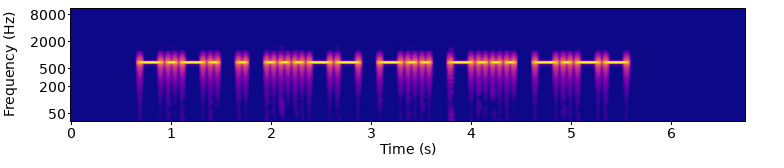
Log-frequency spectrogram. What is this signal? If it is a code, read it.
Morse code, heard as a keyed tone, about 17 wpm, 700 Hz. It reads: CE3DBY
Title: DXCC-100 Call Signs - 6 Characters - 17wpm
